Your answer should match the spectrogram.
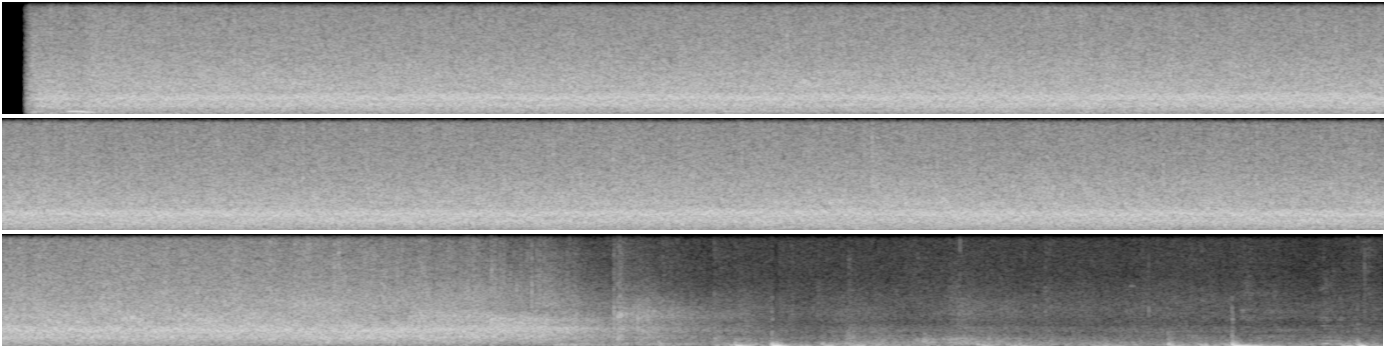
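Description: Audience applauding steadily, then dying away about three-quarters of the way in. A few low knocks follow as the microphone stand at the lectern is handled.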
